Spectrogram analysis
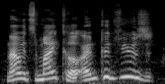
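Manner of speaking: high, loud baffled outcry; loud bewildered protest; confused. Real, not acted. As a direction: squeal the confusion. Confused outburst at game names.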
